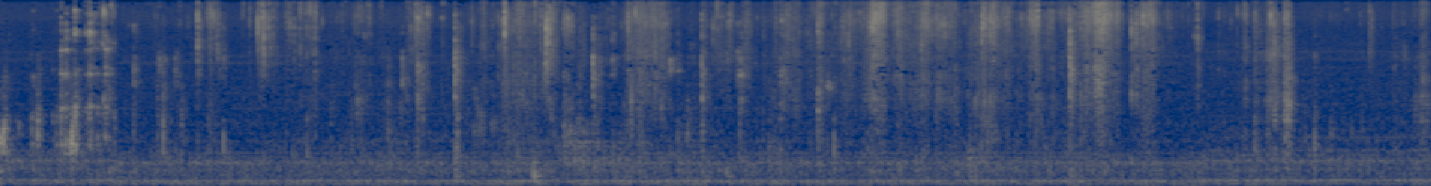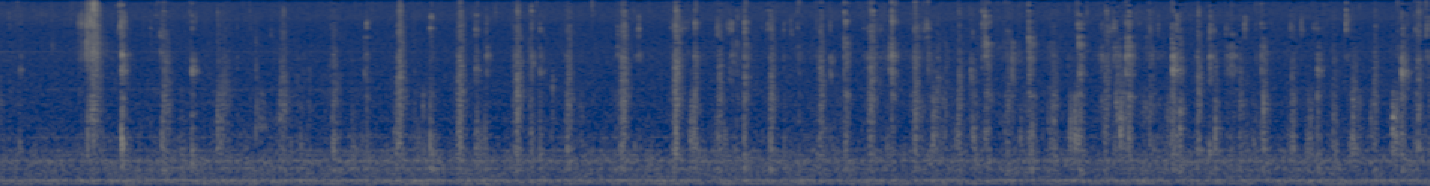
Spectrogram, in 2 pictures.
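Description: Close-miked chewing and crunching of crisp lettuce leaves: many small, crisp crackles with each bite, busiest in the first half, over a steady low hum.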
